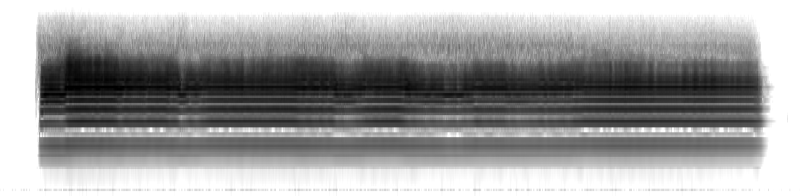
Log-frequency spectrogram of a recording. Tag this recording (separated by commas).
Brass instrument, Music, Musical instrument, Trumpet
